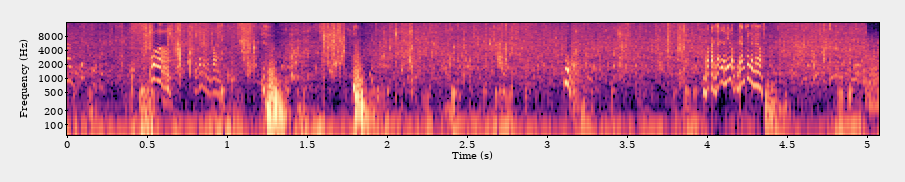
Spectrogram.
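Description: Leaves, ferns and twigs rustling and snapping irregularly as someone pushes on foot through dense undergrowth, with a short voice-like sound about four seconds in.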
